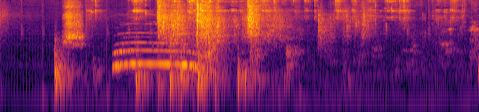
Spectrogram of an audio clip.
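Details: A female Siberian Husky, on her ninth birthday during a cake and toy surprise, "sings" a drawn-out, wavering howl that swells and then slides downward, among excited human voices.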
